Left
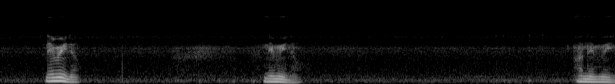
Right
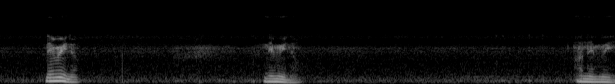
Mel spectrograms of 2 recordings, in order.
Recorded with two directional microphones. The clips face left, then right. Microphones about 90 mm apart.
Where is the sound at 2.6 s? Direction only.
5° left (ahead or behind).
